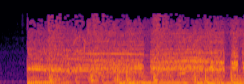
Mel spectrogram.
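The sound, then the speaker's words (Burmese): Conservative party members shouting and cheering for Boris Johnson at a London campaign rally: a loud, dense crowd roar that bursts in after a brief quiet moment and holds steady to the end. “မနေ့ကလန်ဒန်မြို့တော်မှာကျင်းပတဲ့မက်ဆွတ်စည်းရုံးပွဲအခမ်းအနားမှာဗြိတိန်ဝန်ကြီးချုပ်ဟောင်ဘော်ရစ်ဂျွန်ဆန်ကိုမထင်မှတ်ဖဲတွေ့လိုက်ရတဲ့အတွက်ကွန်ဆာဗေးတစ်ပါတီဝင်တွေအော်ဟစ်အားပေးခဲ့ကြပါတယ”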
